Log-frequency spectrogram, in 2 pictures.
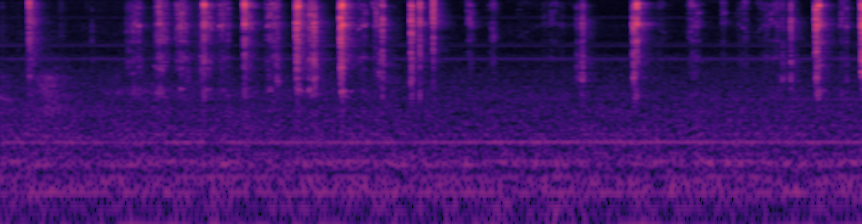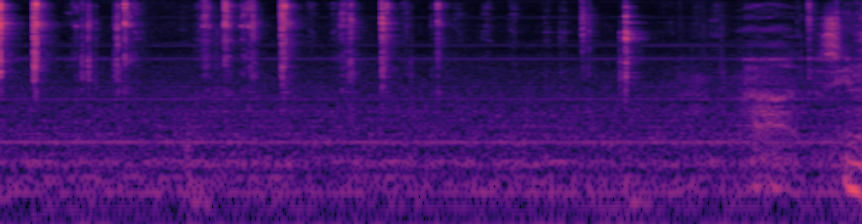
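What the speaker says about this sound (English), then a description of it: "Seems like my scissors are a little bit jammed, so that's a nice little snipping sound." Small, slightly jammed scissors snip again and again close to the mic while a beard is trimmed, making crisp irregular clicks over a quiet hiss in an ASMR setting.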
